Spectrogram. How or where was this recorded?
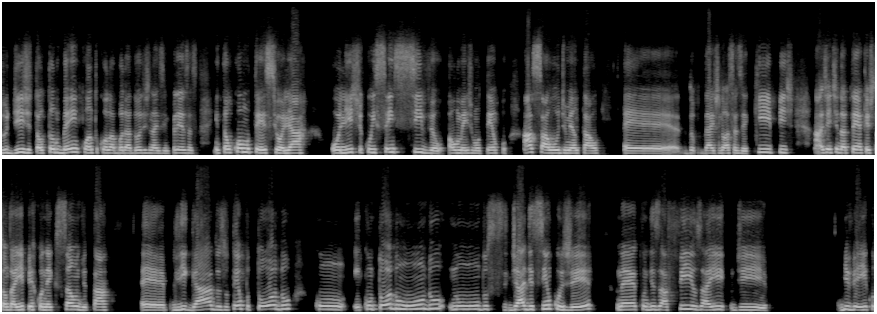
video call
